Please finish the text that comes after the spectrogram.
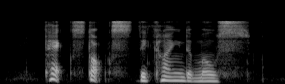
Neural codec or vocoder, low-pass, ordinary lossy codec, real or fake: none; none; none; real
